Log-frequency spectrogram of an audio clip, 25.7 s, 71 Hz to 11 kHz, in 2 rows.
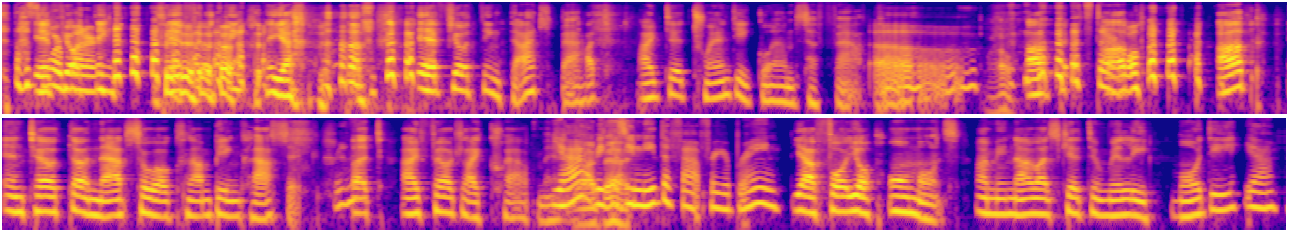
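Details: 32-year-old man with cerebral palsy, which he says affects his speech coordination and walking; dysarthria (cerebral palsy).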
